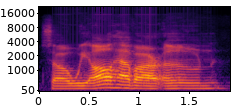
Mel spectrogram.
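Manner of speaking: ordinary talk, nothing marked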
